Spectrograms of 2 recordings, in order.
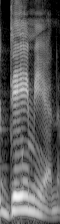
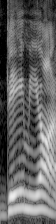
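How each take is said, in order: First: The ending sounds like the name Damien. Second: The ending sounds like the word neon. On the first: This is how other people say the name. "people say it's Dameon. Uh, so no, Damien" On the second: This follows the name as it is spelled. "I'm clearly reading what's there. Like I remember the old neon car"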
